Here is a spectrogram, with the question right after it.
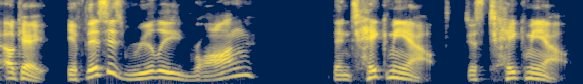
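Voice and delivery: crying out with the pitch lifted. Retelling yelling at god alone on a beach at night: imitating own past yell. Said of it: "I yelled at him and I said".

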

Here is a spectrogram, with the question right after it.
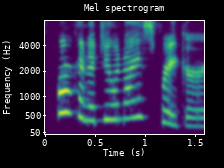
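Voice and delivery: high-pitched mock of own voice as heard recorded. Imitating how own recorded voice sounded: imitating own high-pitched voice. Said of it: "my voice sounds so high pitched".

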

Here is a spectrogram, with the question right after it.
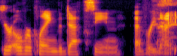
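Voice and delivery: confiding, voiced stage whisper. Retelling how he leans into her ear at the party: imitating a half-whisper. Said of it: "into her ear and whispers".

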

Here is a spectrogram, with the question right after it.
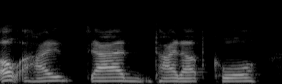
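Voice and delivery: put-on, slow, offhand, utterly unbothered breezy tone. Retelling how E.B. walks in and greets everyone: imitating E.B. sounding very casual. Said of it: "he walks in very casual".

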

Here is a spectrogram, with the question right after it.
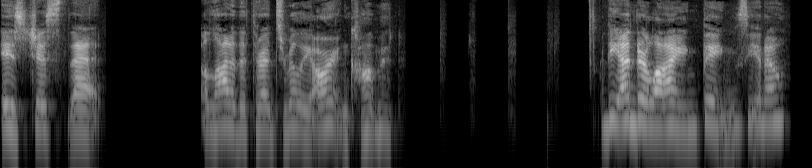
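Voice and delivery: voice catching, choked up, close to crying. Speaking on a podcast, on the verge of tears. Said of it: "now I'm going to cry".

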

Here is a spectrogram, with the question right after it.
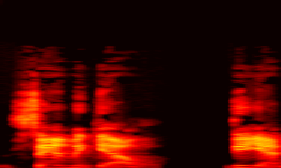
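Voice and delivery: Spanish place name in heavy American English accent. Asked to say the town name for u.s. listeners, in a thick gringo accent. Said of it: "Can you say that in like thick gringo accent".

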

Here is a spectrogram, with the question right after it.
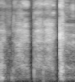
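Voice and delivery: low, soft whisper close to the ear. Retelling what a man whispered to the speaker: retelling a whisper. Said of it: "he like whispers to me".

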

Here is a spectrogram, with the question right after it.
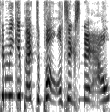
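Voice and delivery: zany cartoon voice, very high pitched. Recalling a Hamilton moment, doing someone's line in a Looney Tunes voice. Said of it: "in a very fucking Looney Tunes voice".

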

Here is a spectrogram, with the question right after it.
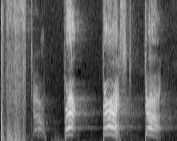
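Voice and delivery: very high pained cry, swear bitten back. Joking about a show title, imitating a dad who hits his thumb, stifling a curse. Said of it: "sounds like a dad who's trying to not cuss".

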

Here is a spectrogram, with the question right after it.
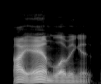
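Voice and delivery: usual speaking voice

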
